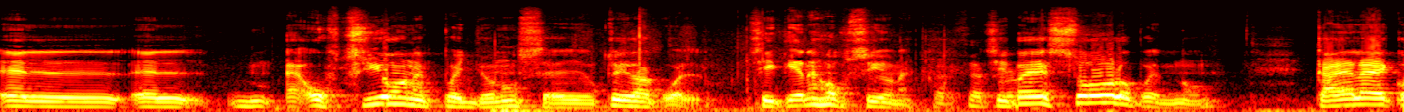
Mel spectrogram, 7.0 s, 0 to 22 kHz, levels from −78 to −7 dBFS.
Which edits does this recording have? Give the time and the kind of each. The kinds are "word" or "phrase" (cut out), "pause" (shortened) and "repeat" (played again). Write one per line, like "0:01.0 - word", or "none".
0:03.0 - word
0:05.1 - word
